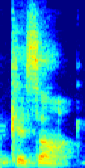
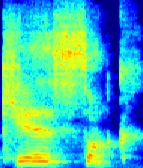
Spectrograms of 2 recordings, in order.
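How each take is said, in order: First: The name is said in a plain, ordinary voice. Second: The name is said higher and more resonantly. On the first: The speaker calls it wrong. "you wouldn't say my name Kasank" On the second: The speaker calls it right. "it would be really like of a higher frequency"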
